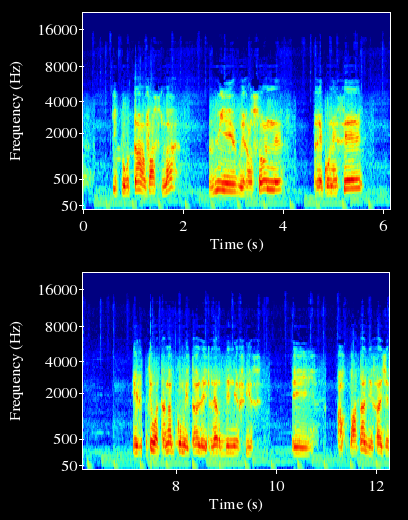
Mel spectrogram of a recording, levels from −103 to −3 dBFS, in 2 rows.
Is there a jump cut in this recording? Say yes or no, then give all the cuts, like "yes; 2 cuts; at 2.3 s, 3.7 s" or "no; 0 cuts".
no; 0 cuts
